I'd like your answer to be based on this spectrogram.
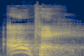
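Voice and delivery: loud, projected stage okay; mayor addressing crowd. A narrator's reading. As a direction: call the crowd to attention.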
